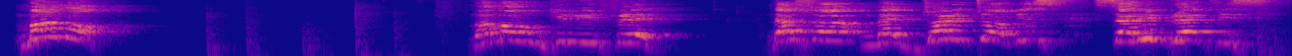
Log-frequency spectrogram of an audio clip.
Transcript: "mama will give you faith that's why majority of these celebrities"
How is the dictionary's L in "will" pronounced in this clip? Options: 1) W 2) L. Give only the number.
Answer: 1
